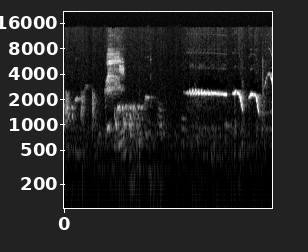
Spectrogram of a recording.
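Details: Female white-rumped shama voice used to provoke males to sing: a harsh buzzy burst, then chattering notes and a long, clear, level whistle ending in falling and rising slurred whistles, over steady background hiss.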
